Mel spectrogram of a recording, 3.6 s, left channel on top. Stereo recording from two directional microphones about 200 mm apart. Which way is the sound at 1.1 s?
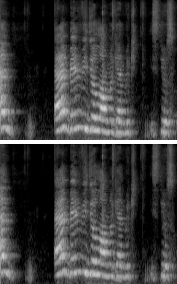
15° left (ahead or behind).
